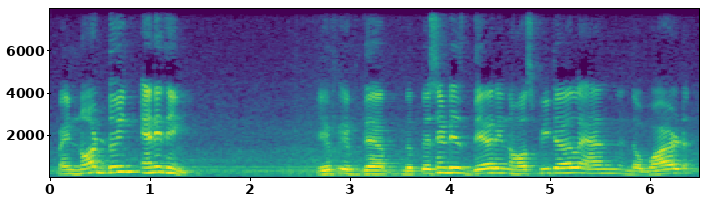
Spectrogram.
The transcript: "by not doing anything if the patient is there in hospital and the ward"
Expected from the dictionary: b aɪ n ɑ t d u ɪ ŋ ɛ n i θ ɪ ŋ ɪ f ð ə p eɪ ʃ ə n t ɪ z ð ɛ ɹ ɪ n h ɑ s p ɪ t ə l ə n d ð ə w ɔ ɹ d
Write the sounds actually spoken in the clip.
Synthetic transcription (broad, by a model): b aɪ n ɑ t d u ɪ ŋ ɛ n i t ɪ ŋ ɪ f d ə p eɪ s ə n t ɪ z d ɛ ɹ ɪ n h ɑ s p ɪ t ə l ə n d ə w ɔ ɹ d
